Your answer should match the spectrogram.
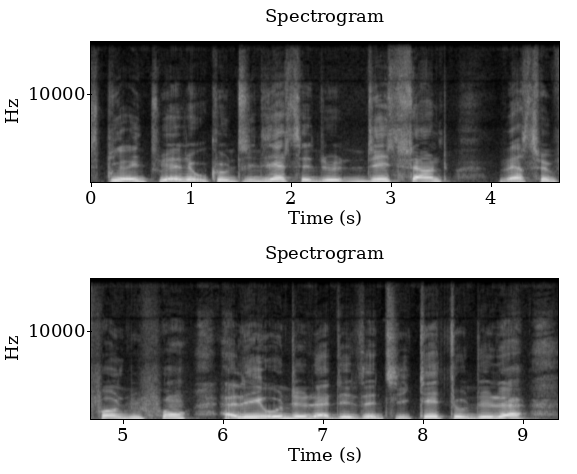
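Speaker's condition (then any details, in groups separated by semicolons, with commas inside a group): Cerebral palsy; since birth, birth injury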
